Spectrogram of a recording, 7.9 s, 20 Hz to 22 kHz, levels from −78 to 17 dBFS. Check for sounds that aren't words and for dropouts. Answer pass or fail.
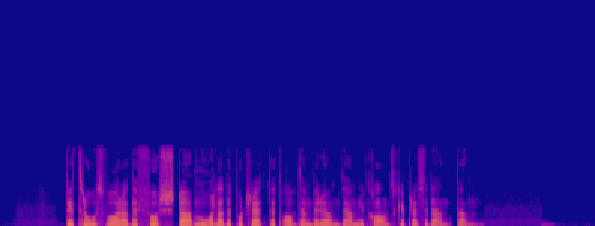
pass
